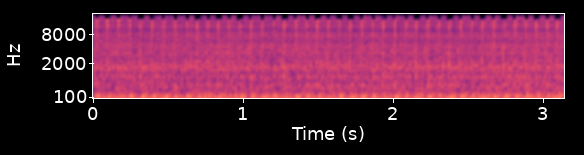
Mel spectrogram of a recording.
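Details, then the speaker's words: 125 motorcycle, one owner, 1,800 miles, idling before a test ride: steady, even low putter with a slightly raw, hard edge, no knocks or rattles; normal idle. "And actually this thing's got a bit of a rawness to it, a bit of a hard ass."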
